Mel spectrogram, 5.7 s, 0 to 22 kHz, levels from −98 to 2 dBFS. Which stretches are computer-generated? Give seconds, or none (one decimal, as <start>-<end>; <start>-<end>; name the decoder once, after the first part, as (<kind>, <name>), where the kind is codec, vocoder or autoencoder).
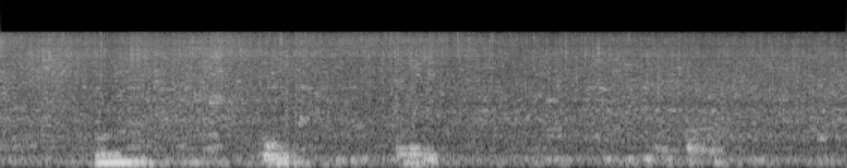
none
